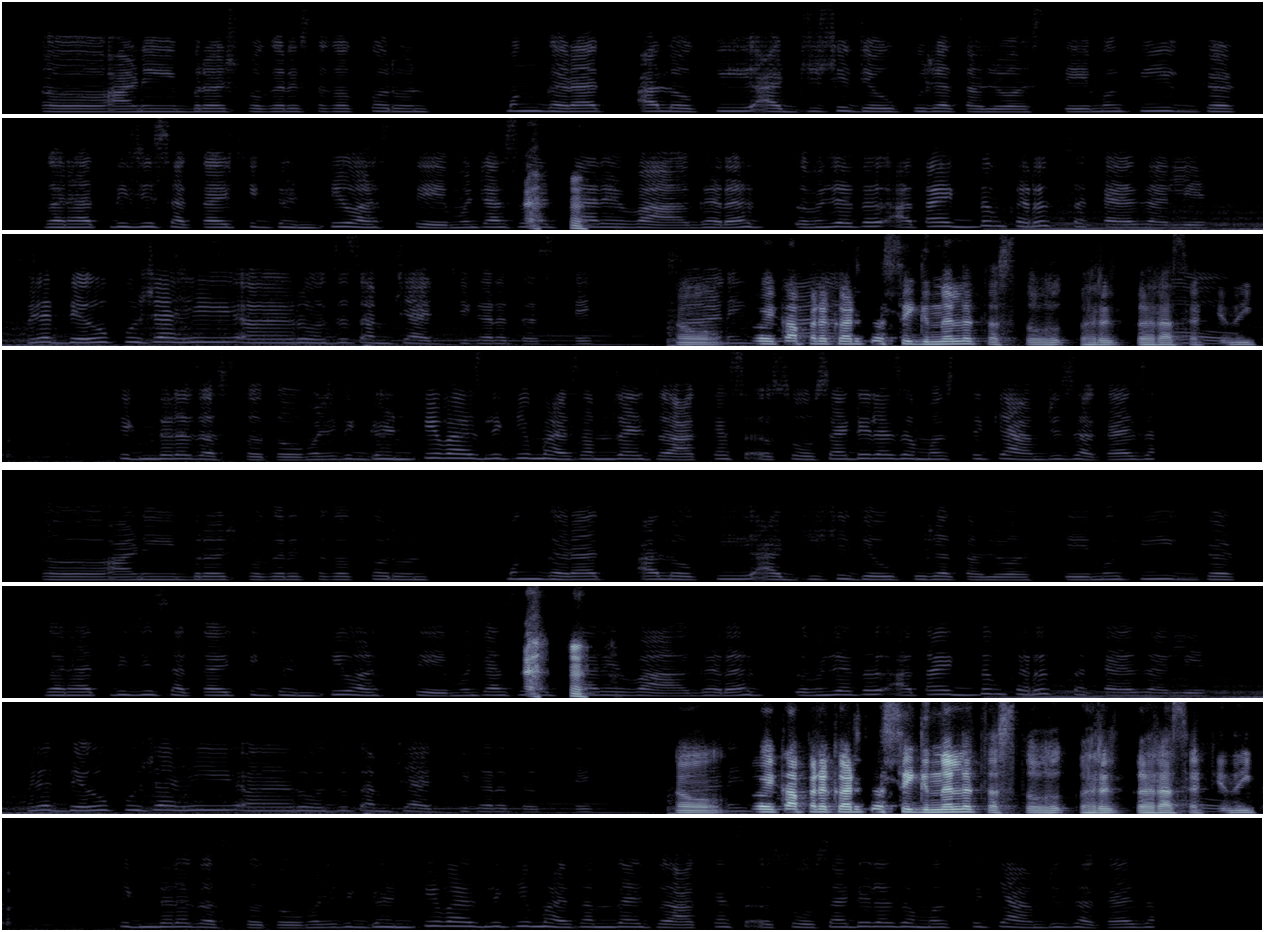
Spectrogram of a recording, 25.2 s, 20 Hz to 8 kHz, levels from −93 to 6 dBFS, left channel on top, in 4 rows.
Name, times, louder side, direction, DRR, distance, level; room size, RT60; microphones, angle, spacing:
voice 1, 0.2-2.1 2.5-6.2 6.5-12.3 12.7-15.6 16.0-16.8 18.3-18.8 19.5-24.7, left 3 dB, 50° left, 4.3 m, -61 dB
voice 2, 8.9-9.2 16.0-18.9, right 9 dB, 65° right, 0.4 m, -31 dB
sound 1, 11.2-22.3, equal, 70° left, 7.1 m, -71 dB
open air
head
